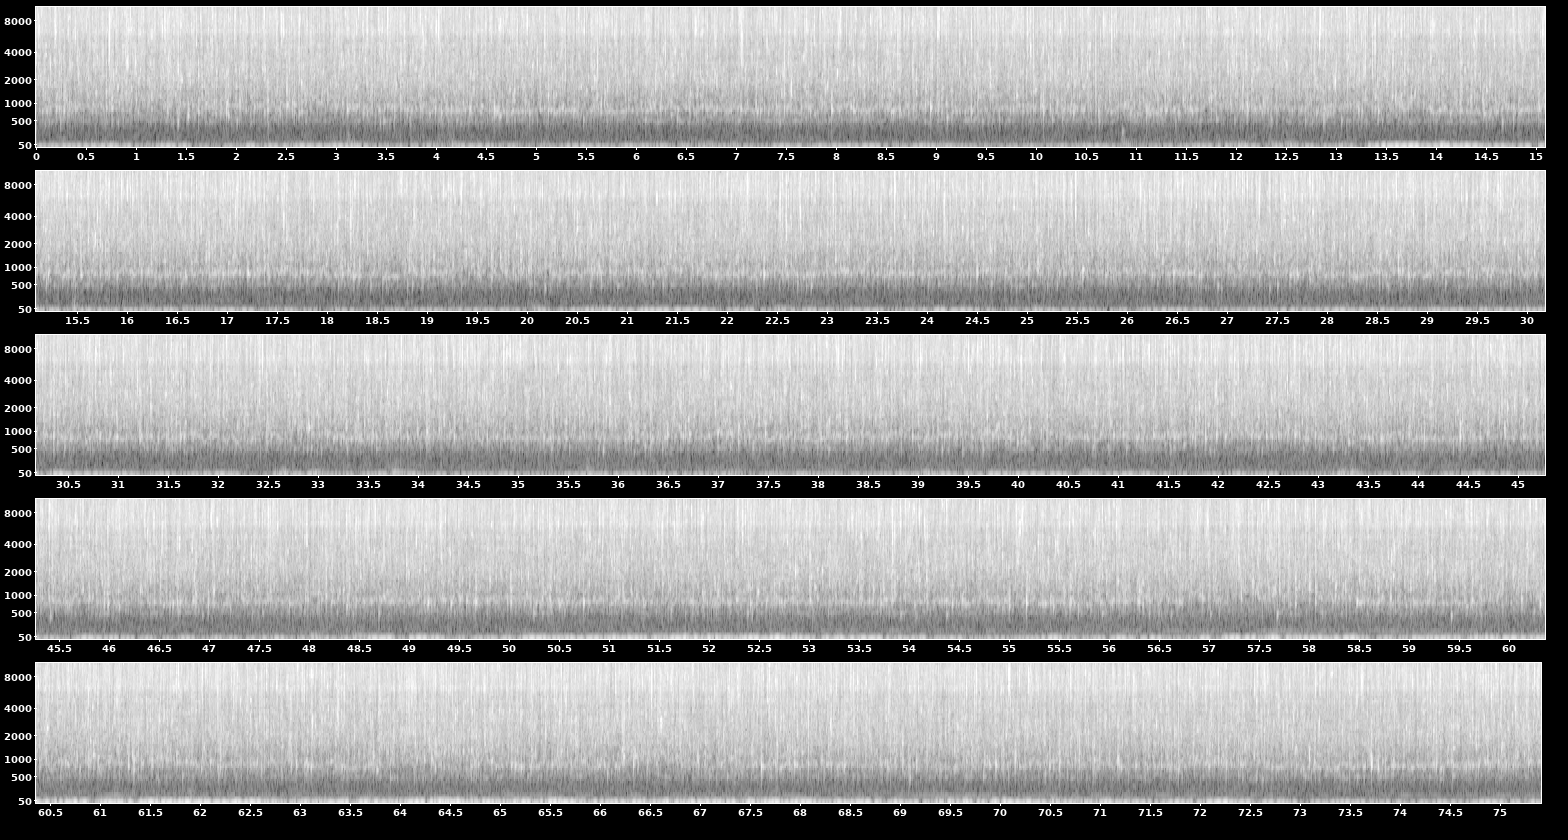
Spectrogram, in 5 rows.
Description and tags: On a hike by a lake, there were several small and cute sounding streams. Each with it's own character. Recorded with a pair of AT4021 mics into a modified Marantz PMD661.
